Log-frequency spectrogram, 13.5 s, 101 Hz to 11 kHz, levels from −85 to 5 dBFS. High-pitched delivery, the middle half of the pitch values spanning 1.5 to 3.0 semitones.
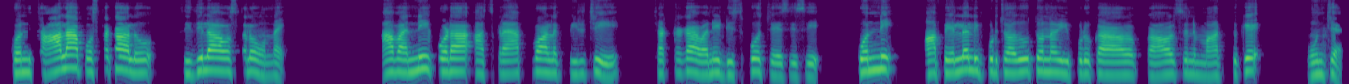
Yes: high, 195 Hz; narrow, 2.6 semitones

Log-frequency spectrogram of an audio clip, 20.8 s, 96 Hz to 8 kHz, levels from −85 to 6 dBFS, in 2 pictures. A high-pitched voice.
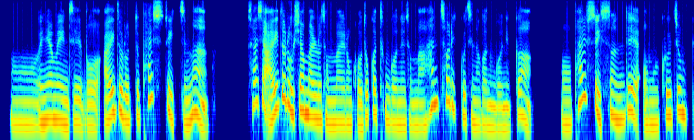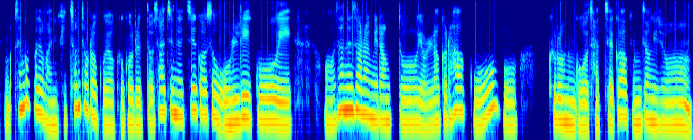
No: medium, 180 Hz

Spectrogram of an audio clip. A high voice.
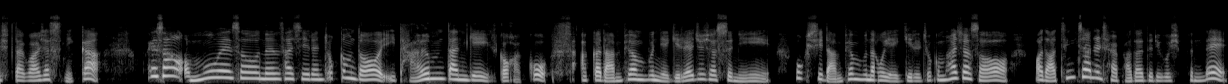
Yes: high, 210 Hz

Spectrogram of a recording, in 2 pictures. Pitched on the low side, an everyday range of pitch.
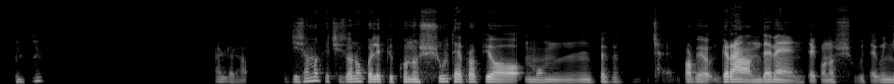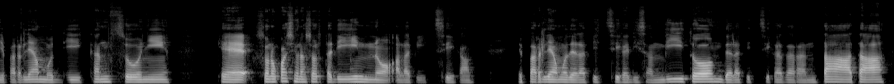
No: low, 110 Hz; narrow, 2.2 semitones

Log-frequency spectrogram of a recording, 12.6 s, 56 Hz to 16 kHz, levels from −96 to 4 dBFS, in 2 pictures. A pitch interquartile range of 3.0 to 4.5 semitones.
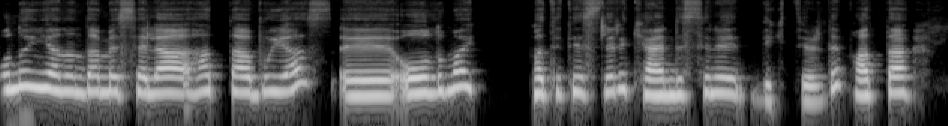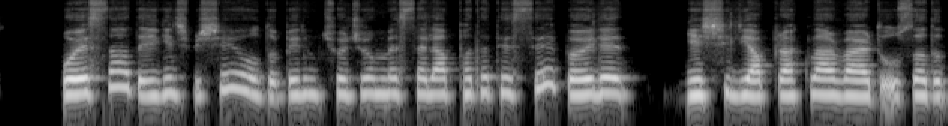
No: narrow, 2.4 semitones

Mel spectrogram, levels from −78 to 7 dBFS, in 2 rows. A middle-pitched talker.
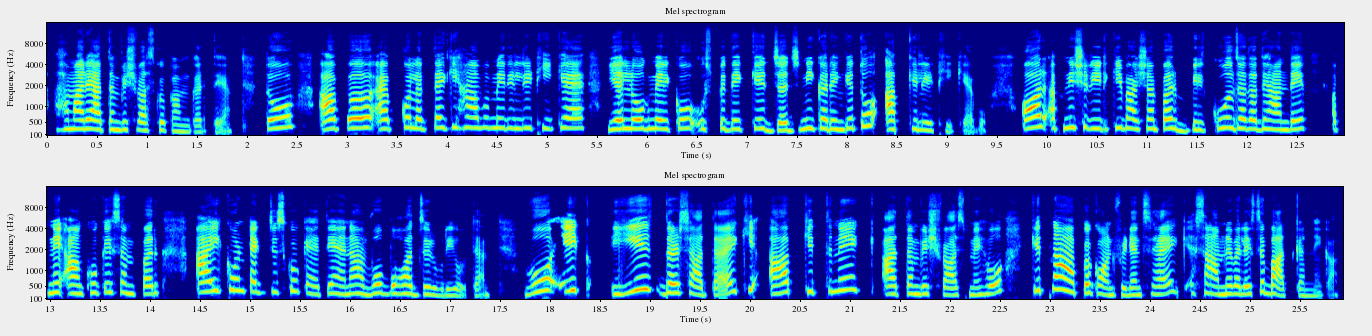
No: very high, 285 Hz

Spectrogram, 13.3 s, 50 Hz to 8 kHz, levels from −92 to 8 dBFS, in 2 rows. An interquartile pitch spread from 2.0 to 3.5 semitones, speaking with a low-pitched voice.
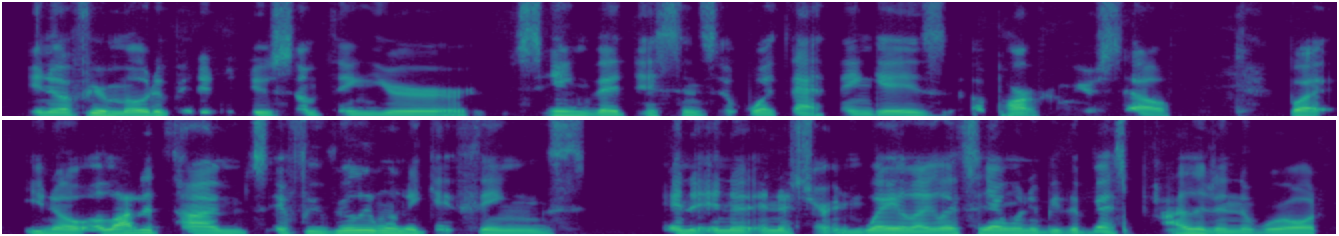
Yes: narrow, 2.6 semitones; low, 115 Hz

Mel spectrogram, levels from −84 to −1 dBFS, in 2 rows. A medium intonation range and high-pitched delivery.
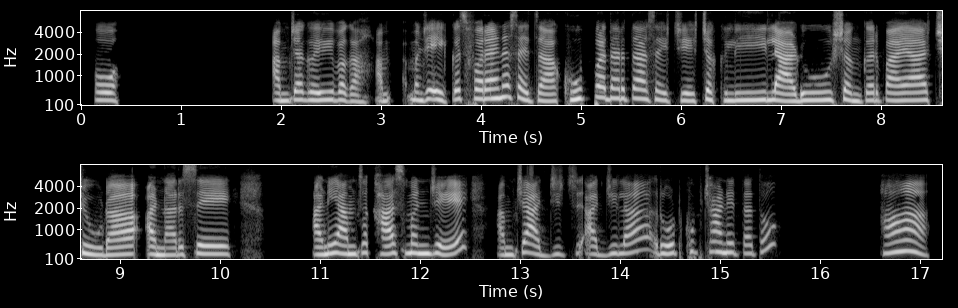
Yes: average, 3.1 semitones; high, 245 Hz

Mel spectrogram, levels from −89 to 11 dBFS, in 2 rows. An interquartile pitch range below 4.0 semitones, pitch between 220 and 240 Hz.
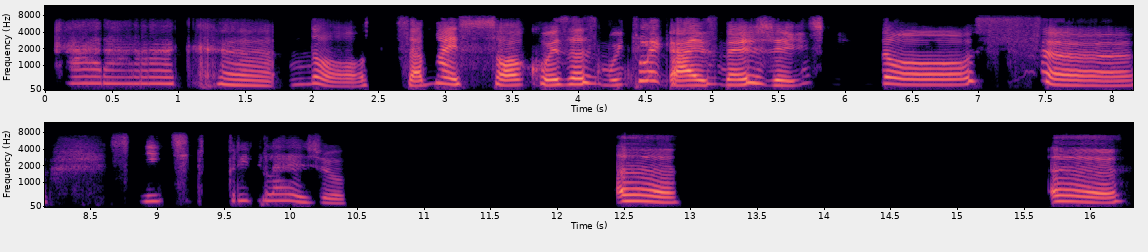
No: average, 4.9 semitones; high, 225 Hz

